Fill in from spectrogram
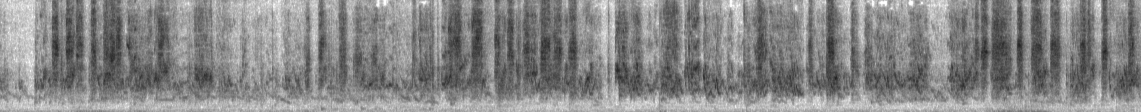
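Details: Budgerigars keep up a loud, rolling chatter of harsh squawks and twittering warbles, with only brief dips in the din.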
